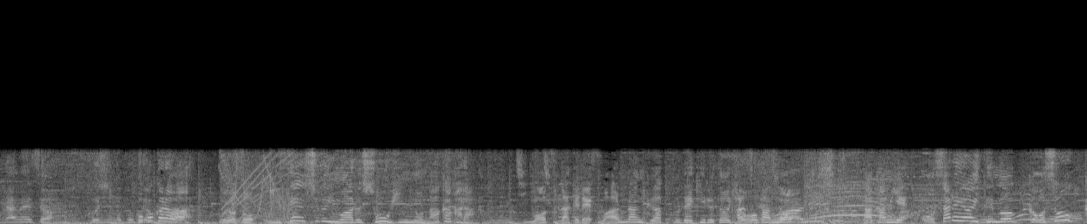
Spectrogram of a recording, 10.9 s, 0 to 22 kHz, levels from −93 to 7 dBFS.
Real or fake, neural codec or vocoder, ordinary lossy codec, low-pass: real; none; none; 7.2 kHz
